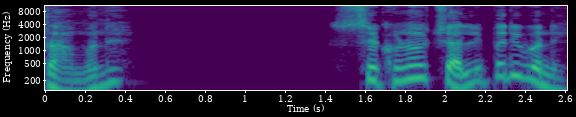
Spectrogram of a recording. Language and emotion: Odia, fearful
